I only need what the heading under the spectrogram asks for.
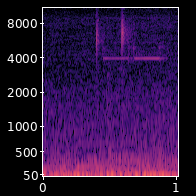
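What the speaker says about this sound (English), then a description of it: "You hear it beep." Trolling motor electronics on a Carolina Skiff 198DLV give two short, high beeps just after power comes on, close and clear over faint background hum.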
